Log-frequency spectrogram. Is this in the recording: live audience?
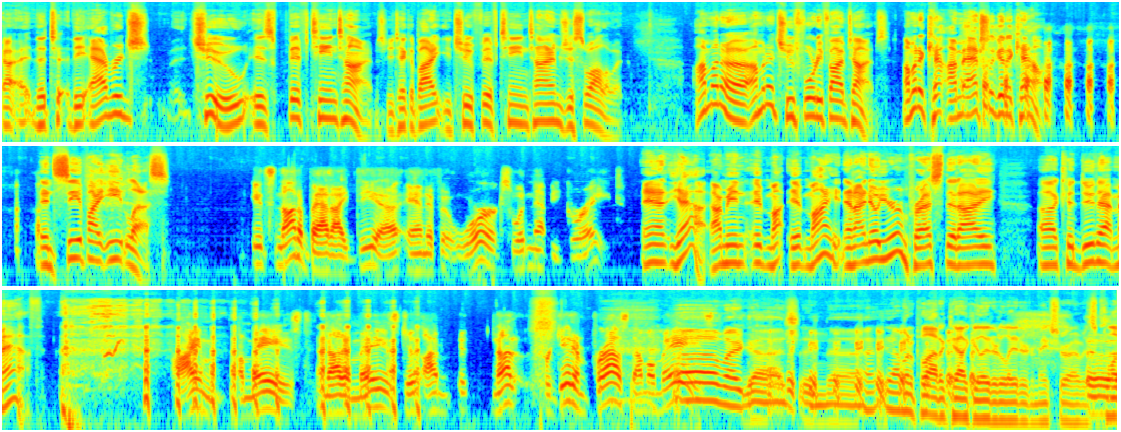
no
